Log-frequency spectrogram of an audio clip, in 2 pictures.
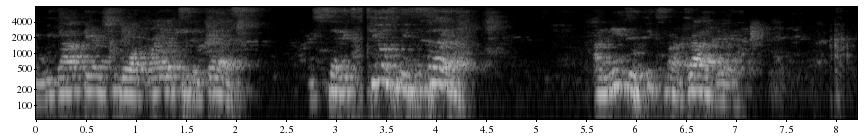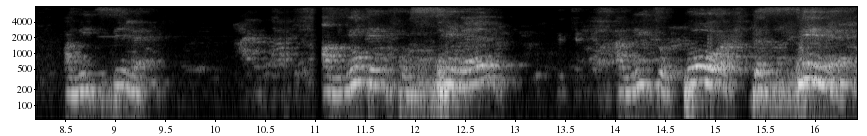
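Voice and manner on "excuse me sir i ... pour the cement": put-on speaking with a Haitian accent. Retelling an aunt asking at a store desk: imitating aunt's strong Haitian accent. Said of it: "she had a strong accent".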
